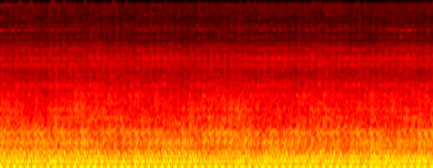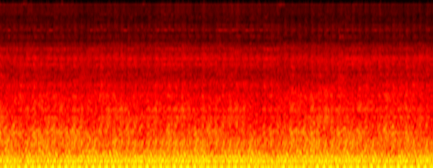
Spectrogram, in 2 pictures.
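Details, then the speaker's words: Smeg espresso machine after a completed service and tune-up, test shot: steady rapid pump buzz at constant pitch with no stutter or strain; pump running normally. "Then you're going to hear the pump start to pump little bits of water through"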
